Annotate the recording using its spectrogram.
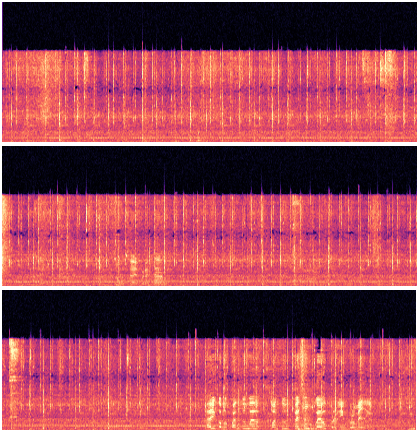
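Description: Electric stand mixer running steadily at lowered speed, whipping meringue; the beating goes on until the bowl has cooled. Voices talk briefly near the end.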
